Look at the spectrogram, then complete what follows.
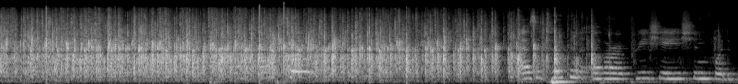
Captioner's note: applause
